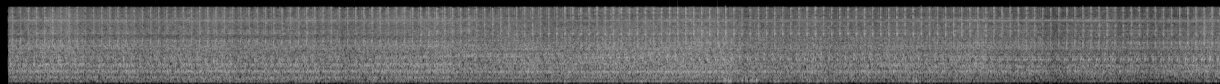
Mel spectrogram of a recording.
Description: Golf mk1 rattle sound on further investigation I looked at the water pump pulley and saw it wobbling and it was banging against the pulley cover, so I still have to fix it.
